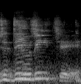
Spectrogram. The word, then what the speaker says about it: Giudice: Giudice.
